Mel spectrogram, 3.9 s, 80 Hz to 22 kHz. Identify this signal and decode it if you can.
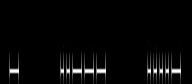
Morse code, heard as a keyed tone, about 20 wpm, spaced as for 8 wpm, 700 Hz. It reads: T24
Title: 114 Lesson 19e - Letter w - Three Characters 20wpm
